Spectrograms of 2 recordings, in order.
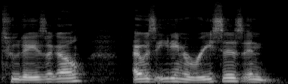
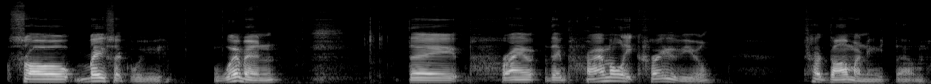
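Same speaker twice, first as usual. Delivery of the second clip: Andrew Tate impression; slower than usual. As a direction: play the smug alpha podcaster. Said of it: "if you've never seen Andrew Tate speak".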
